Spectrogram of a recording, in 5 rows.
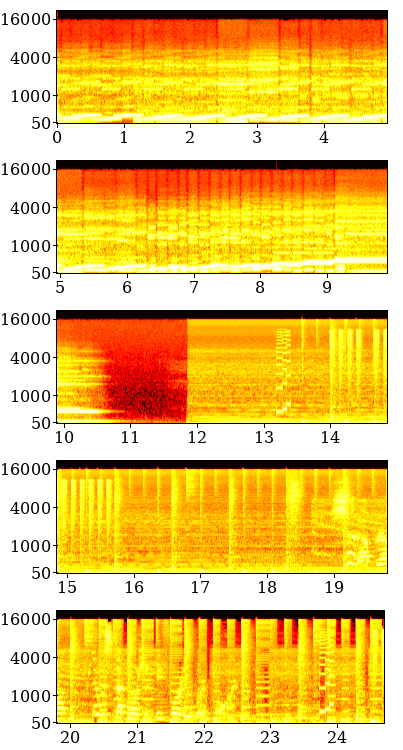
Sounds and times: Music: 0:00.0 - 0:10.7, 0:11.8 - 0:24.7.

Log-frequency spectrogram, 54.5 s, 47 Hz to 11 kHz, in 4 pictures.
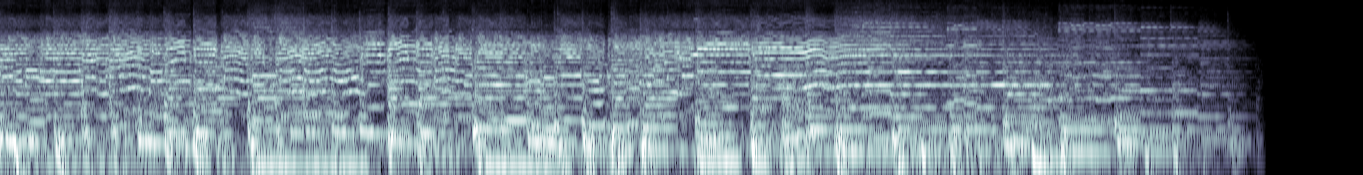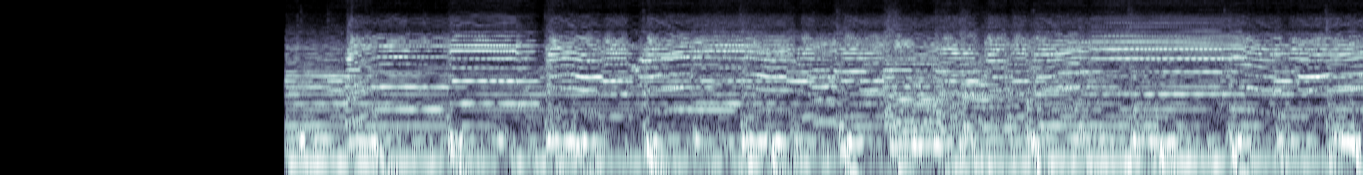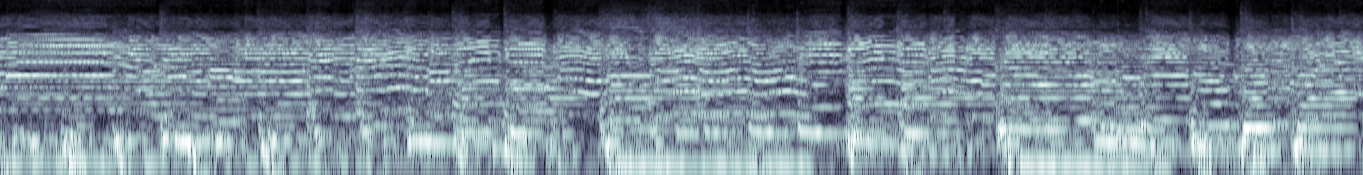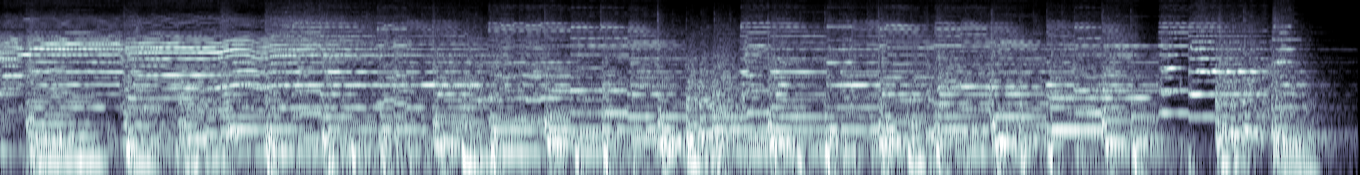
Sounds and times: Electric guitar: 0:00.0 - 0:12.6, 0:16.5 - 0:54.4
Strum: 0:00.0 - 0:12.6, 0:16.5 - 0:54.4.

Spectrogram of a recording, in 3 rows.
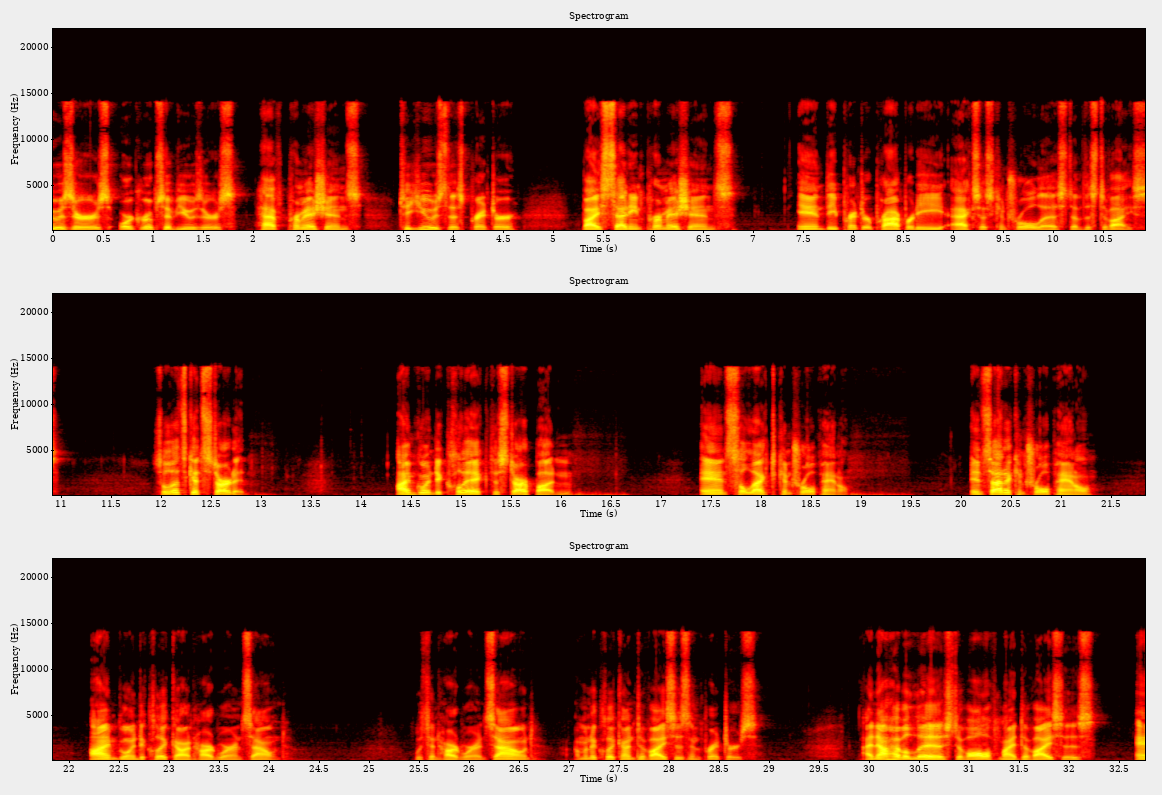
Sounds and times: Speech: 0:00.0 - 0:04.7, 0:05.3 - 0:06.9, 0:07.5 - 0:11.0, 0:12.0 - 0:12.9, 0:14.4 - 0:16.2, 0:17.4 - 0:19.0, 0:20.1 - 0:21.4, 0:22.2 - 0:24.2, 0:25.5 - 0:29.0, 0:29.9 - 0:32.7.

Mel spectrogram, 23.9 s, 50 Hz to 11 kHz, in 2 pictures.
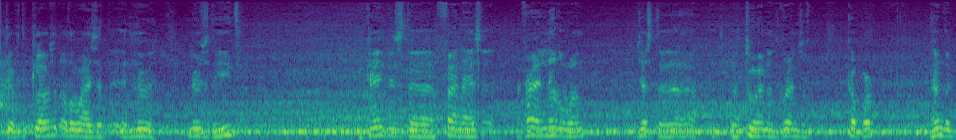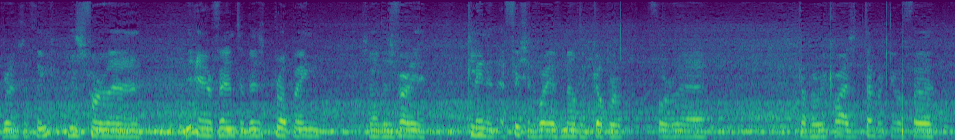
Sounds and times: Speech: 0:00.0 - 0:03.1, 0:04.5 - 0:11.0, 0:11.6 - 0:20.8, 0:21.9 - 0:23.7.

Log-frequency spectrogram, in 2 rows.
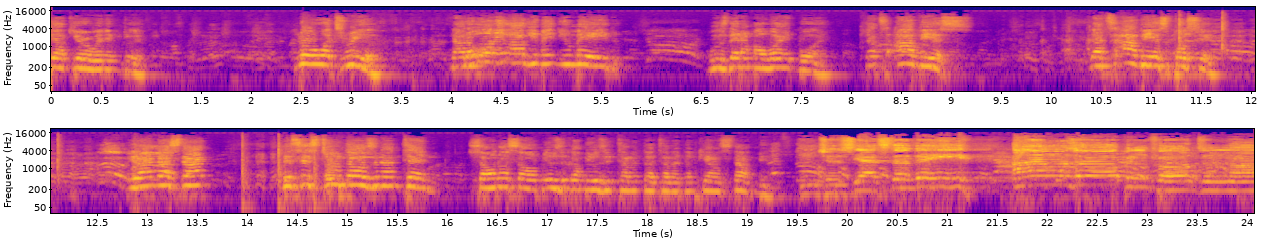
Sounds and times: Speech: 0:14.4 - 0:22.0.

